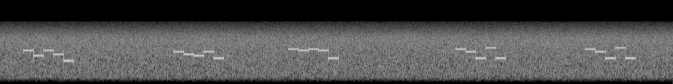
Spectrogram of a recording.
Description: Five-tone selective call (CCIR), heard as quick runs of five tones, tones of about 100 ms, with radio hiss. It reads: 95961 86583 09093 08333 08333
